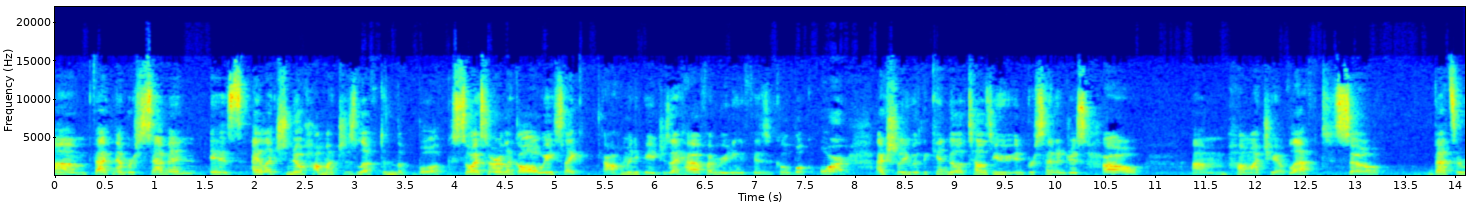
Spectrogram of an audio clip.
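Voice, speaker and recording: A woman speaks at a fairly quick pace with a fairly high pitch and fairly even intonation, over noticeable background noise and audible room echo. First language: Russian. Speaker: book vlogger. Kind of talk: casual talking-head video monologue. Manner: casual with frequent fillers.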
